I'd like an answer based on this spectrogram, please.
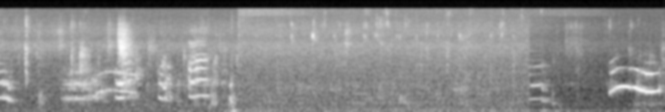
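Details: Street cats, a mother with her kittens: a few short wavering meows early on, then a quiet stretch, and a clearer rising-and-falling meow near the end, with soft rustling and clicking noises in the background.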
